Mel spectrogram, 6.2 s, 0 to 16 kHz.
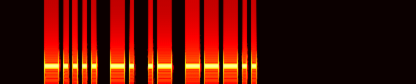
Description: Morse code, heard as a keyed tone, about 17 wpm, 700 Hz. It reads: 6NA8
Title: Common Cut Numbers - 4-Digit 17wpm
